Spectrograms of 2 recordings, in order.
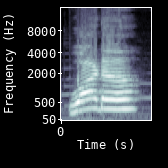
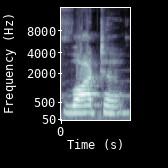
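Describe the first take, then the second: First: It is said in an imitated foreign accent. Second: It is said in the speaker's natural accent. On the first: He is trying to sound like someone else. "copied the tone, forced the rhythm" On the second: This is how he used to speak. "instead of"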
